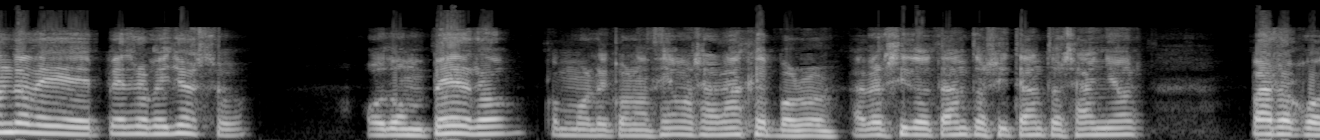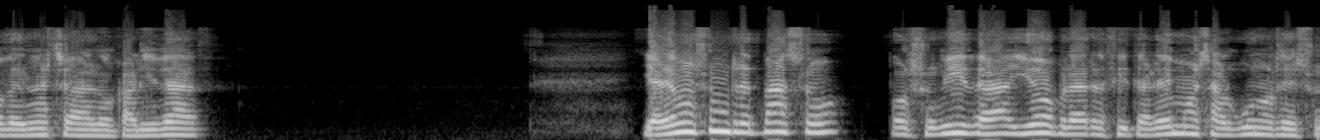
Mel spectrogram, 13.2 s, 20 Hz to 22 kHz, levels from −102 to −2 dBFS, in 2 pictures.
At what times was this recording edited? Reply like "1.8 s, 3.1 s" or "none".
11.0 s

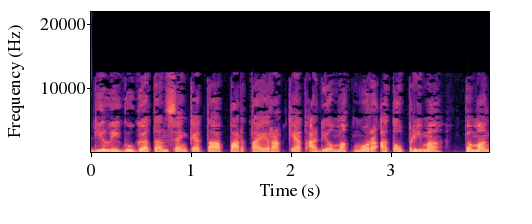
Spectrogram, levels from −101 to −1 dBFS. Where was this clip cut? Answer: none

